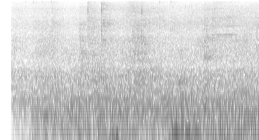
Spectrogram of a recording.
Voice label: voice message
